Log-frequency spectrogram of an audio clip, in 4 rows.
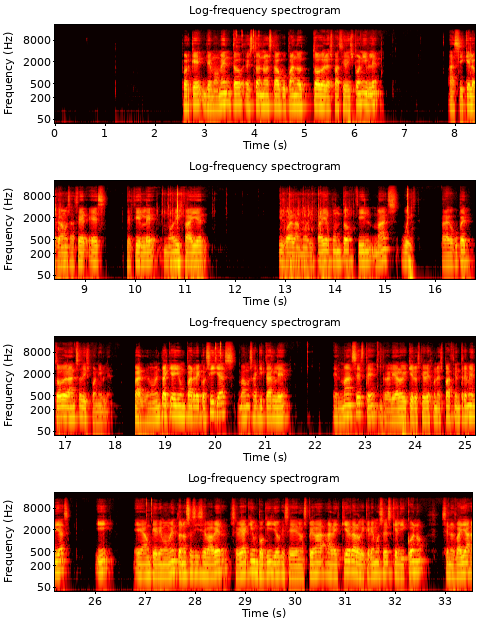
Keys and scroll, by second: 12.6 Return.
